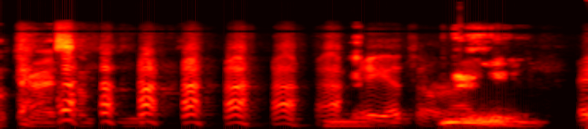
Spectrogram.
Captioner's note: laughs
